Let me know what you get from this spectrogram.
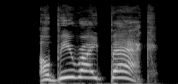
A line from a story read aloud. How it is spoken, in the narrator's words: I shouted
